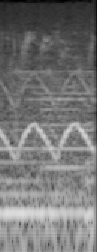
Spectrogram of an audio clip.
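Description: An ambulance siren wails in a smooth rising and falling sweep, loud and close, two full cycles heard alone without voices.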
